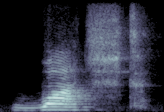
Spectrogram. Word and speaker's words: watched: The pronunciation is worked, or here, watched, watched. So the word watch has one syllable. The past tense watched has one syllable. It is not watched. It is watched.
